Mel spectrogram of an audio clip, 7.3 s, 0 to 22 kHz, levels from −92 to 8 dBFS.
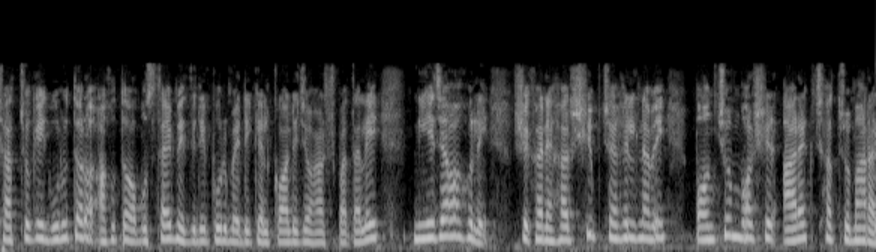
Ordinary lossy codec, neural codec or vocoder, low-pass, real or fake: none; codec, 16 kHz, 16 kbps, FunCodec, trained on LibriTTS, 50 frames a second; none; fake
